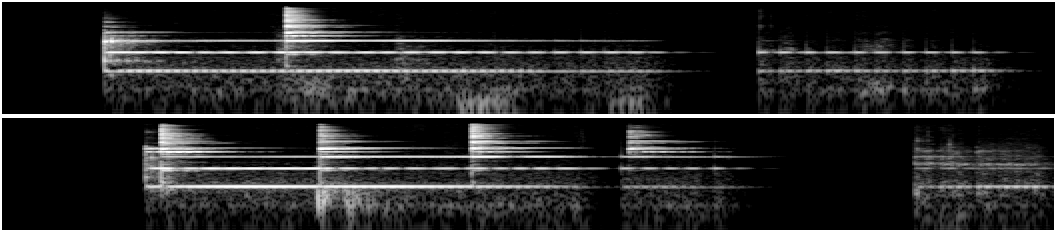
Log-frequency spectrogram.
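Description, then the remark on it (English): A bell is struck hard several times in uneven bursts before a talk begins, each sharp clang ringing out briefly before being cut short. It is loud and heard alone with no voices. “That was a bit rough, hitting that bell.”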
